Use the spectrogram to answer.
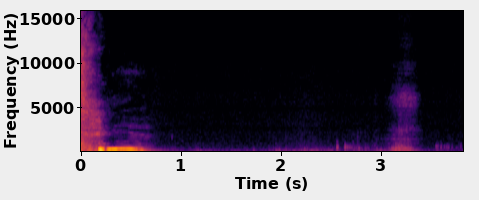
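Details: Sneeze attack: single loud sneeze with a drawn-out voiced cry, followed by faint breathing and a small second burst; belly noises may also be heard.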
